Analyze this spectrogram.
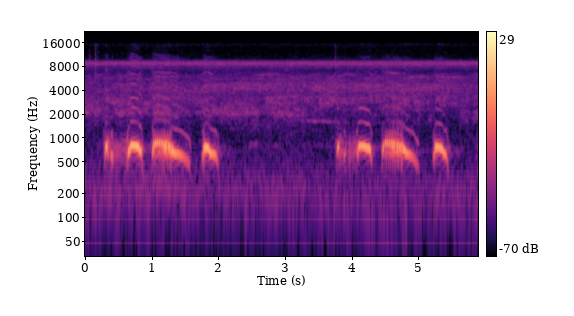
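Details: Two full 'kuk 1 melambung' style phrases from a spotted dove, roughly three and a half seconds apart. Each has stuttered opening notes, a held coo, a long rolling downward coo, and a short last coo.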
